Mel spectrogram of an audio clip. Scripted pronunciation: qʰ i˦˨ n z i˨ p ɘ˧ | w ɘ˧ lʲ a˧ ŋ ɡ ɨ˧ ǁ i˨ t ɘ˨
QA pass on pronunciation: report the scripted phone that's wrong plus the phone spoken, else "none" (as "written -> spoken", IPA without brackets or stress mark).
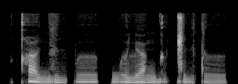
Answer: none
